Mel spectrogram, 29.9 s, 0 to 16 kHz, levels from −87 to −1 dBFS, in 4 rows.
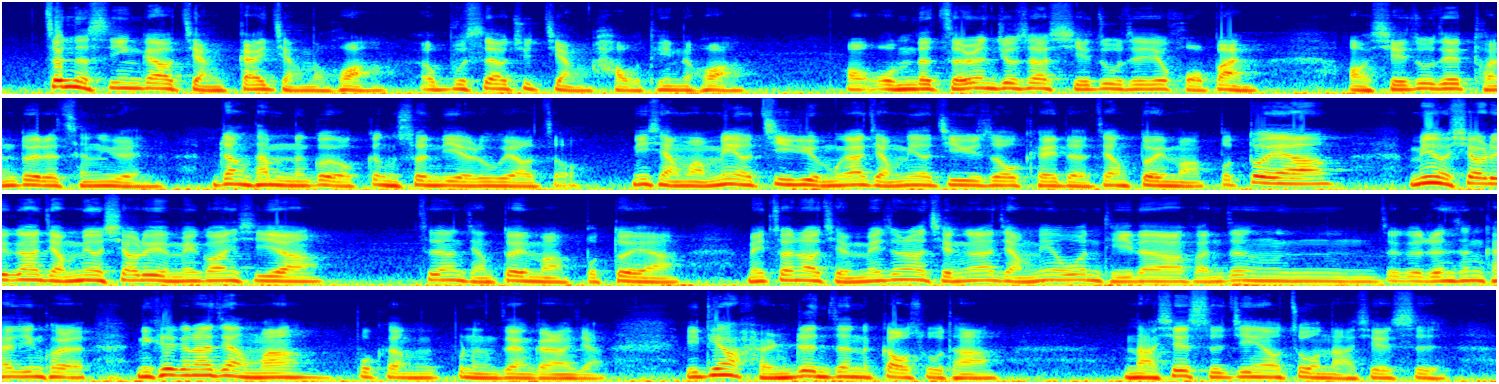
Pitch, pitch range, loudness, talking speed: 135 Hz, 120-150 Hz, -21 LUFS, 350 characters per minute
